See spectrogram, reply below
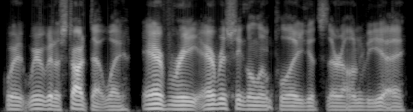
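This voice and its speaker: Gravelly deep-voiced Oklahoma man. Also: steady tone, fast, fairly bright tone, dry recording, clean studio sound. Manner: rambling, folksy, restarts often. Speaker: podcast host. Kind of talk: conversational interview.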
